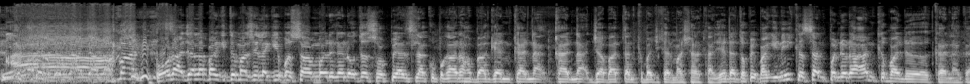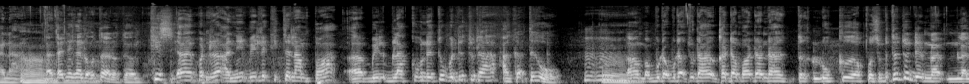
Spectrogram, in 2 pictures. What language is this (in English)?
Malay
